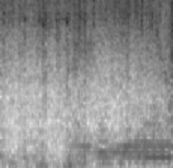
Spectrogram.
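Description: Logo-animation sound effect: a loud noisy whoosh over a low rumble, joined about a second in by a steady held tone.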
